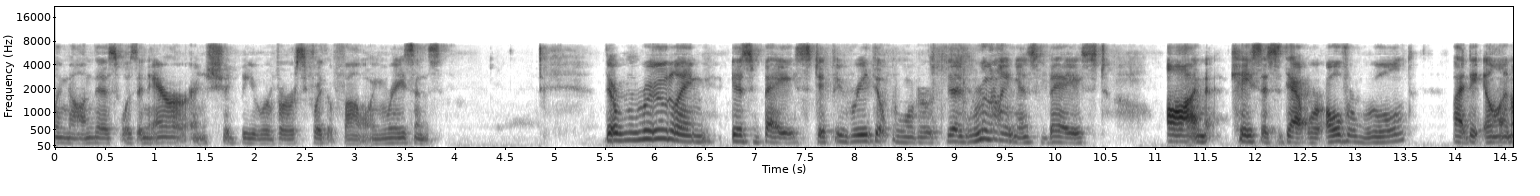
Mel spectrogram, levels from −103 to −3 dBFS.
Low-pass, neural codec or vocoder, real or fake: 7.2 kHz; codec, 16 kHz, 4 kbps, FunCodec, trained on LibriTTS, 50 frames a second; fake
